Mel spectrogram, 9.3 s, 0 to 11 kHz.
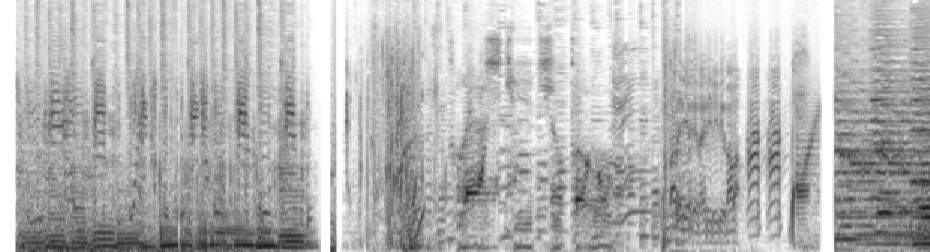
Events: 0.2s-3.1s: music
3.3s-3.4s: generic impact sounds
3.5s-4.4s: sound effect
4.3s-6.6s: music
4.6s-5.2s: speech synthesizer
5.4s-6.1s: speech synthesizer
6.1s-6.4s: sound effect
6.6s-6.8s: sound effect
6.6s-7.3s: human voice
7.5s-7.9s: quack
7.9s-8.2s: boing
8.4s-9.3s: music

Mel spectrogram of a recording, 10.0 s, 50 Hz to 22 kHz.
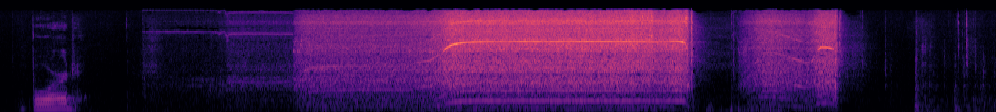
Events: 0.0s-9.9s: background noise
0.1s-0.3s: generic impact sounds
0.3s-0.7s: man speaking
2.2s-6.9s: drill
7.0s-7.3s: generic impact sounds
7.3s-8.4s: drill
8.8s-8.9s: generic impact sounds
9.1s-9.4s: generic impact sounds
9.5s-9.9s: generic impact sounds

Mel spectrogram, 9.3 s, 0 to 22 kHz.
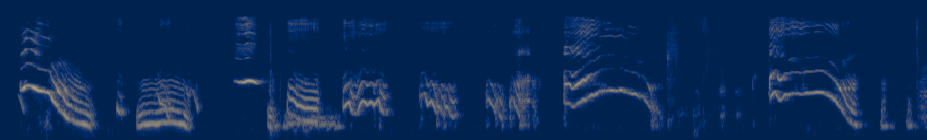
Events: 0.0s-9.2s: mechanisms
0.2s-1.0s: dog
1.1s-2.0s: dog
2.3s-3.9s: dog
2.6s-2.8s: generic impact sounds
4.1s-4.6s: dog
4.8s-5.4s: dog
5.6s-6.8s: dog
6.7s-7.4s: pant (dog)
7.5s-8.7s: dog
8.8s-9.2s: dog
9.1s-9.2s: generic impact sounds

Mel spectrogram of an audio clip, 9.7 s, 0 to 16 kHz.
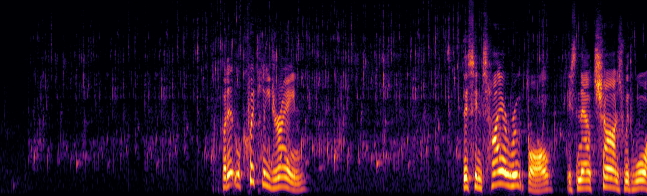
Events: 0.0s-9.7s: wind
0.4s-9.7s: liquid
3.3s-4.6s: male speech
6.9s-8.3s: male speech
8.5s-9.7s: male speech

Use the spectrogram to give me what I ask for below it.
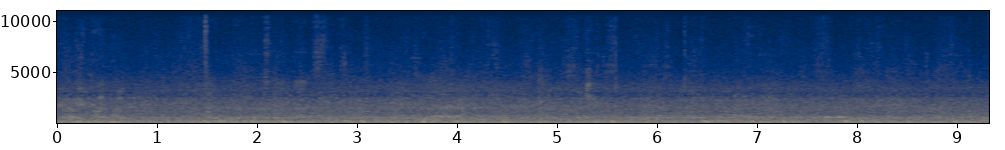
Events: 0.0s-0.7s: man speaking
0.0s-9.3s: printer
1.4s-1.5s: tick
2.0s-2.1s: tick
2.3s-2.6s: man speaking
3.7s-4.2s: man speaking
5.3s-5.3s: tick
5.5s-5.6s: tick
5.9s-7.3s: speech
6.2s-6.3s: tick
7.6s-7.9s: speech
9.1s-9.1s: tick

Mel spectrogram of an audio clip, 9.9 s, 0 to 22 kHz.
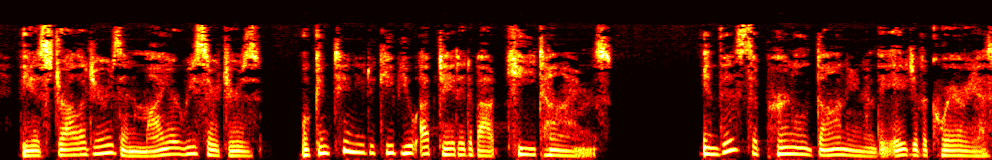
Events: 0.0s-9.9s: background noise
0.1s-2.6s: female speech
2.9s-6.1s: female speech
7.0s-9.9s: female speech

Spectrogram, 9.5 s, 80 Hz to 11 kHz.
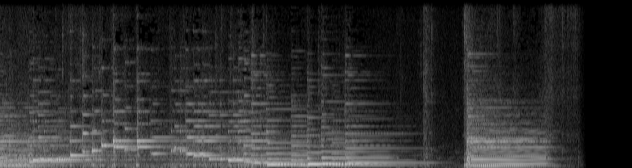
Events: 0.0s-8.8s: background noise
0.0s-8.8s: music
6.0s-6.1s: tick
6.4s-6.4s: tick
8.2s-8.8s: generic impact sounds
8.3s-8.4s: tick

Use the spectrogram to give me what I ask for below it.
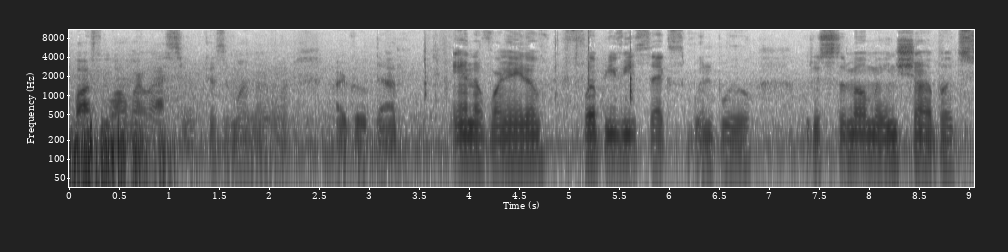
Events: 0.0s-2.2s: male speech
0.0s-9.0s: mechanical fan
2.2s-2.6s: breathing
2.6s-3.3s: male speech
3.5s-3.5s: tick
3.5s-3.8s: generic impact sounds
3.8s-4.7s: male speech
4.8s-4.9s: tick
4.9s-5.3s: generic impact sounds
5.1s-6.8s: male speech
5.2s-5.2s: tick
5.6s-5.6s: tick
6.9s-7.3s: breathing
7.4s-9.0s: male speech

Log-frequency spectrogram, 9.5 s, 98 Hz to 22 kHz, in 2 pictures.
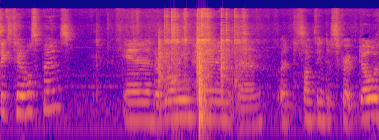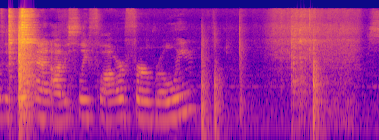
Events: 0.0s-0.9s: female speech
0.0s-9.4s: mechanisms
1.1s-1.3s: finger snapping
1.5s-3.3s: female speech
1.9s-2.3s: cutlery
2.4s-2.6s: generic impact sounds
2.8s-2.9s: cutlery
2.9s-3.2s: surface contact
3.5s-7.3s: female speech
4.8s-5.2s: cutlery
7.2s-7.5s: tap
7.5s-7.6s: generic impact sounds
7.7s-7.8s: generic impact sounds
8.1s-9.3s: surface contact
8.3s-8.8s: generic impact sounds

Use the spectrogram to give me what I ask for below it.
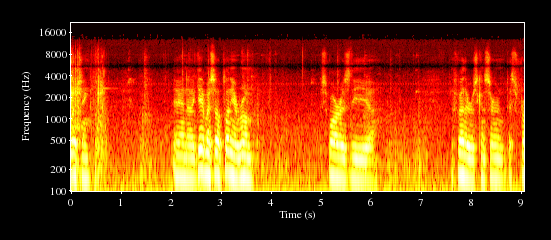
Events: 0.0s-0.7s: male speech
0.0s-9.0s: mechanisms
0.4s-0.7s: generic impact sounds
1.0s-1.7s: breathing
1.1s-1.6s: generic impact sounds
2.0s-3.7s: male speech
2.1s-2.3s: generic impact sounds
3.9s-4.1s: generic impact sounds
4.5s-4.7s: generic impact sounds
5.0s-6.1s: male speech
5.3s-5.4s: generic impact sounds
6.2s-6.4s: generic impact sounds
6.8s-7.1s: generic impact sounds
6.8s-7.6s: breathing
7.5s-9.0s: male speech

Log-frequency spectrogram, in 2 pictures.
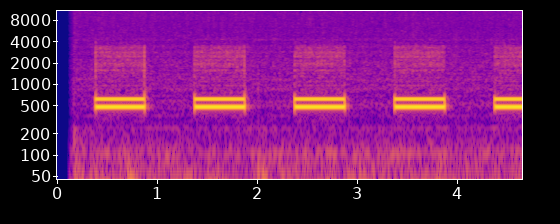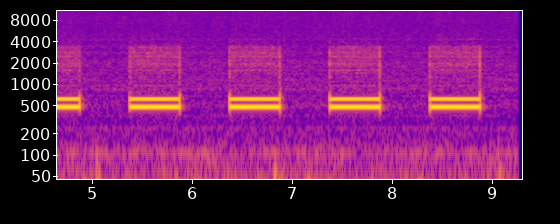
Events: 0.1s-9.2s: mechanisms
0.3s-0.9s: busy signal
0.9s-0.9s: tick
1.3s-1.9s: busy signal
1.8s-1.9s: tick
2.3s-2.9s: busy signal
3.3s-3.9s: busy signal
4.4s-4.9s: busy signal
5.4s-5.9s: busy signal
5.8s-5.9s: tick
6.4s-6.9s: busy signal
6.8s-6.9s: tick
7.3s-8.0s: busy signal
7.8s-7.9s: tick
8.4s-8.9s: busy signal
8.8s-8.9s: tick

